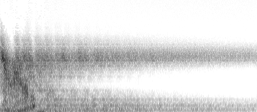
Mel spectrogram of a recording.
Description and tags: there is a long tune what i made it with absynth synthesiser and i cut it to detached sounds
space, ambient, reverb, noise, fx, sample, electronic, dark, horror, ambience, drone, deep, synth, digital, atmosphere, sound-effect, experimental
